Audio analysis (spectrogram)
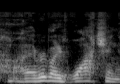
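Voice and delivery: ordinary delivery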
